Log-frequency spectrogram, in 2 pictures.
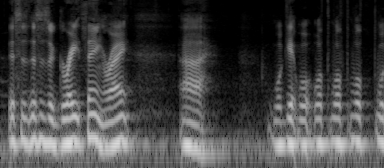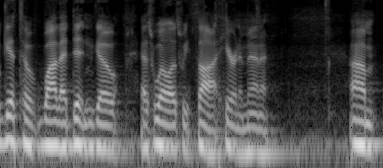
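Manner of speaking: normal talking voice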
